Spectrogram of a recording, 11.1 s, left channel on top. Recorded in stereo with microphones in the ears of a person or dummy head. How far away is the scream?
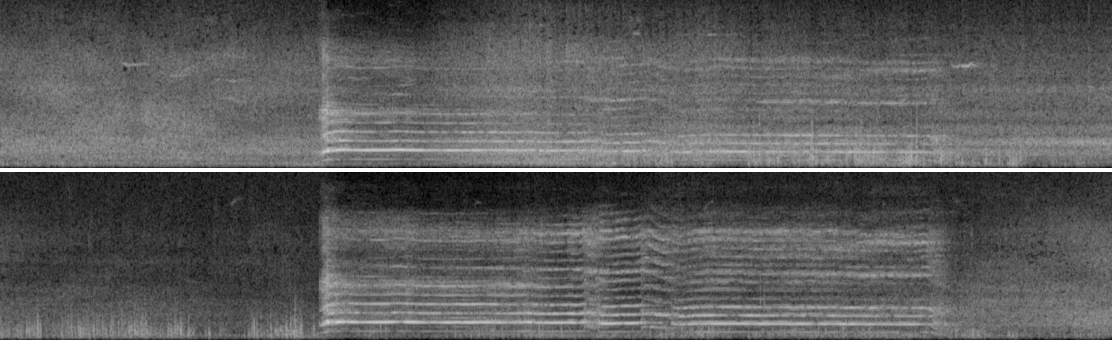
About 1.3 m.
